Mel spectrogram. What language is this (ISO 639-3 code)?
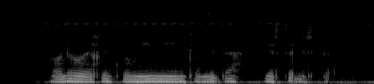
som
